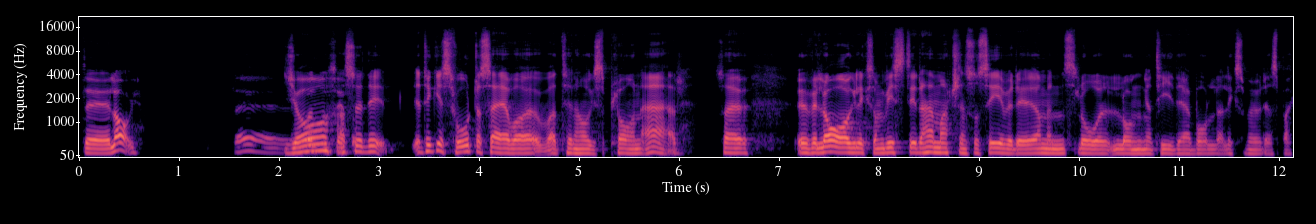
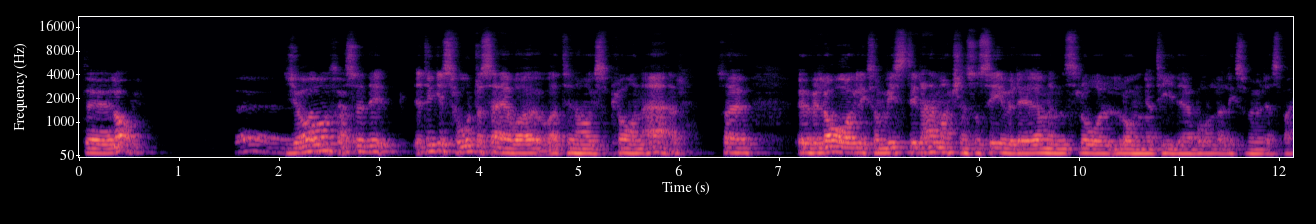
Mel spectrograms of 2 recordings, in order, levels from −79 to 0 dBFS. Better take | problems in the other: first | off-mic speech; far // room echo; very slight; dies away in 0.3 s

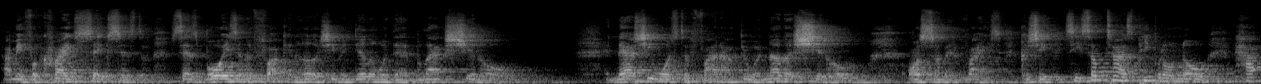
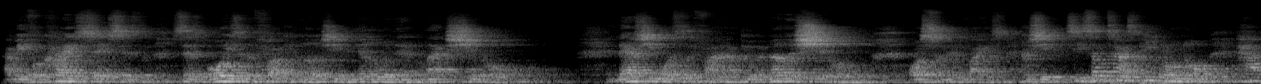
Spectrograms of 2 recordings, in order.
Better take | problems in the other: first | room echo; strong; dies away in 1.6 s; slight in the first // off-mic speech; far; somewhat distant in the first

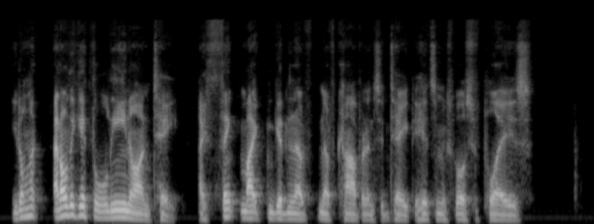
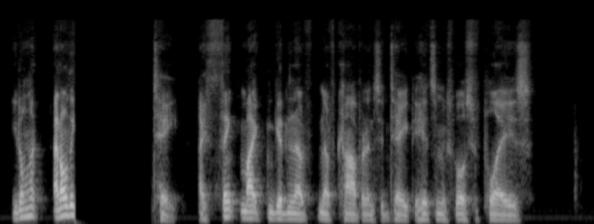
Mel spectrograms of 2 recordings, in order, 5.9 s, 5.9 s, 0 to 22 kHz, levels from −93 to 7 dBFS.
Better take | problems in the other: first | audio cutting out; at 1 s for 1 s

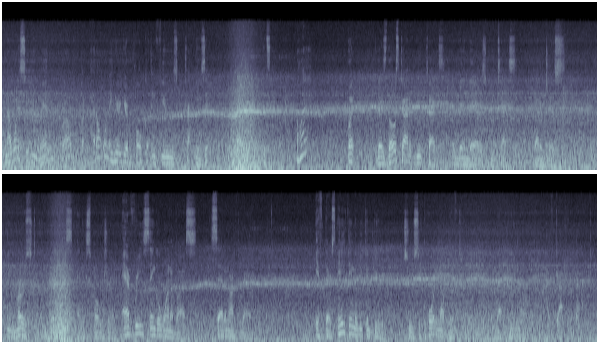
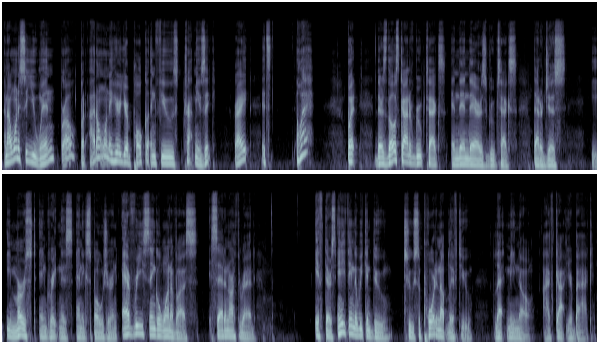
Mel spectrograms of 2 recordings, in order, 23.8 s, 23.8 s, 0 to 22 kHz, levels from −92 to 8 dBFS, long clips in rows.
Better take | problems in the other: second | wind noise on the microphone; heavy; 2 dB above the speech

